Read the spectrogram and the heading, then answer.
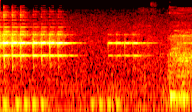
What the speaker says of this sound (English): Hang on, my alarm's just gone off.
